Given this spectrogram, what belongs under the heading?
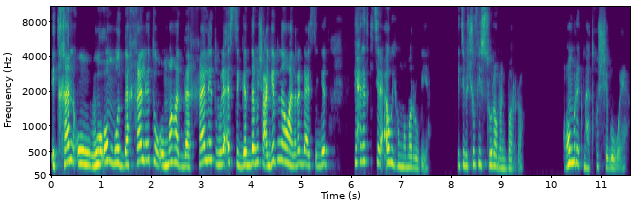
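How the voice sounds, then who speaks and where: A young adult woman with an Egyptian Arabic accent hosts a direct-to-camera advice talk, speaking earnestly and emphatically to the listener. Her voice is on the high side and her delivery rapid-fire.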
